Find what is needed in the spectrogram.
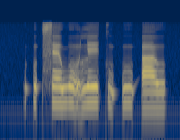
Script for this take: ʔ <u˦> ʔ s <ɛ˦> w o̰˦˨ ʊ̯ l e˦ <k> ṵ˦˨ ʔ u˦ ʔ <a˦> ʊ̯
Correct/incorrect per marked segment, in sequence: incorrect: ʊ˦, correct, correct, incorrect: a˨

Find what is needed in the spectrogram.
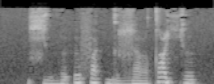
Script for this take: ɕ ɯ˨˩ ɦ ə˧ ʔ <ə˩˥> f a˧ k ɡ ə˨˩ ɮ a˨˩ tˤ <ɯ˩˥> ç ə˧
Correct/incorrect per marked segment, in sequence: incorrect: ə˥, incorrect: ɯ˥

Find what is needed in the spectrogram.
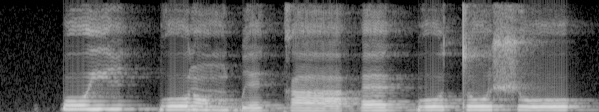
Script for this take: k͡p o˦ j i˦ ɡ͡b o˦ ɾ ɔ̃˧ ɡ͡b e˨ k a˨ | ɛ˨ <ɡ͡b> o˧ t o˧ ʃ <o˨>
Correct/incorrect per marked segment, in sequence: correct, incorrect: o˧

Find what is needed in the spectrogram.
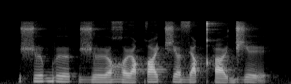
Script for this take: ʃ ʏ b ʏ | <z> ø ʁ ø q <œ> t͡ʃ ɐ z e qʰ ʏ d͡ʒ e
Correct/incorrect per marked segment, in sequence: incorrect: ʒ, incorrect: ø

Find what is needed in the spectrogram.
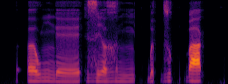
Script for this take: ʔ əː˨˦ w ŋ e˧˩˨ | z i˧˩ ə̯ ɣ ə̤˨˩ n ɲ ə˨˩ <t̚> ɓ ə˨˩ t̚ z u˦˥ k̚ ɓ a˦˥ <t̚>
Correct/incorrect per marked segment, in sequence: correct, incorrect: k̚

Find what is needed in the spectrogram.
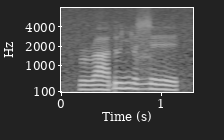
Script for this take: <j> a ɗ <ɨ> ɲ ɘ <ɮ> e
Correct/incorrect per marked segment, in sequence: incorrect: ɹ, correct, correct

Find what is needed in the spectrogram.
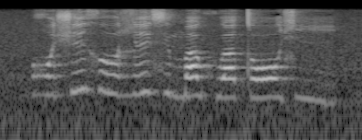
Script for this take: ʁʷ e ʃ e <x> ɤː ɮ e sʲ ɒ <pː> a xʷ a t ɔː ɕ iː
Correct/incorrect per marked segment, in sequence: correct, incorrect: m

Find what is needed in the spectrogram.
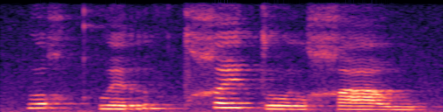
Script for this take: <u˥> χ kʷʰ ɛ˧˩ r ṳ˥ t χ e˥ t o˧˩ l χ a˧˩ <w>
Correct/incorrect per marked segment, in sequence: correct, correct

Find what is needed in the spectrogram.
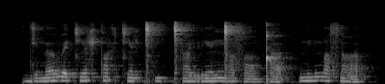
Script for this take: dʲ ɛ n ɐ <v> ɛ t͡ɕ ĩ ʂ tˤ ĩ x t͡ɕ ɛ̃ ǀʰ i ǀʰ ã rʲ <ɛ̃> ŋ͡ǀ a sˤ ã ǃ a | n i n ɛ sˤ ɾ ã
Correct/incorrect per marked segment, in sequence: correct, correct

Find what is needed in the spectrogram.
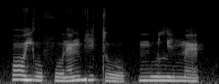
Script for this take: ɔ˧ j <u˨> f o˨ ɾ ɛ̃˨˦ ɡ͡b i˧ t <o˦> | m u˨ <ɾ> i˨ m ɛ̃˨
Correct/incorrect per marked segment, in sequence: incorrect: o˨, incorrect: o˨, incorrect: l

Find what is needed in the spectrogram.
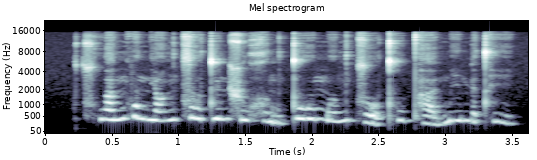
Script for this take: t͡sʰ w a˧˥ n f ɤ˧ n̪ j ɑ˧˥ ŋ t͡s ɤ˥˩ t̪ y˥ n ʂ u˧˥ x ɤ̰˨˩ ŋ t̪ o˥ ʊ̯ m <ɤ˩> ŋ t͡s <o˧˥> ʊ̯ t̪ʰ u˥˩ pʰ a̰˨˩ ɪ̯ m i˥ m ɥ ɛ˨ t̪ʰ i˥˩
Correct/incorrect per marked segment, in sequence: incorrect: ɤ˧˥, incorrect: o̰˨˩

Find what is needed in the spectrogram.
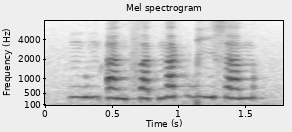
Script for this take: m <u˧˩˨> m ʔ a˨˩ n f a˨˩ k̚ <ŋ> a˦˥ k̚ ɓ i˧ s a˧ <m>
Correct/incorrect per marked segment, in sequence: incorrect: u˨˦, correct, correct

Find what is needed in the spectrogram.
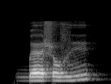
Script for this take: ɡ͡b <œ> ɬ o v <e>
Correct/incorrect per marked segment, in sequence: correct, incorrect: y

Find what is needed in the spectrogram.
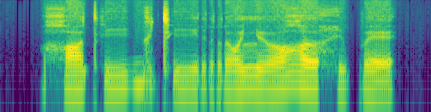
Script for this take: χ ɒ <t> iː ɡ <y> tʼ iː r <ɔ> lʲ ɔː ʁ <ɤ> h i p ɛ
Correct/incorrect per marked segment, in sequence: incorrect: tʼ, correct, correct, correct

